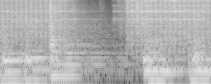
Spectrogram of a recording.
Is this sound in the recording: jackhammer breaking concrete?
yes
